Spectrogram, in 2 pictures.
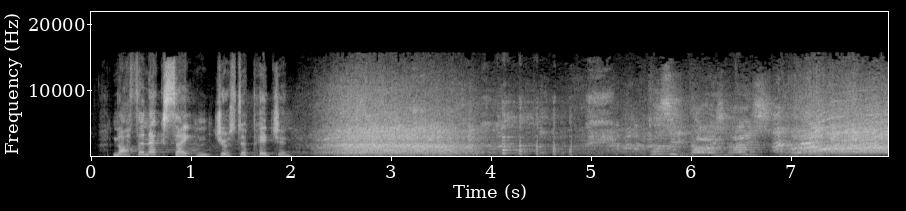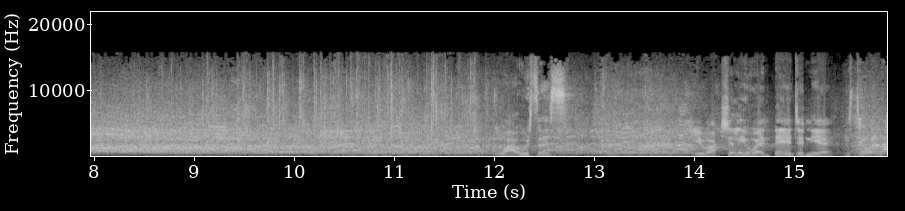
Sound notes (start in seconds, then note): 7.5 audience laughing and applauding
